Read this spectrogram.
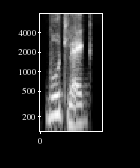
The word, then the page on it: bootleg: Indian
